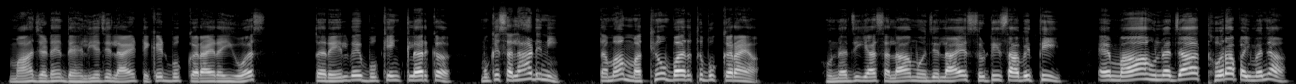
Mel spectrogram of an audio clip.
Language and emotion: Sindhi, happy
